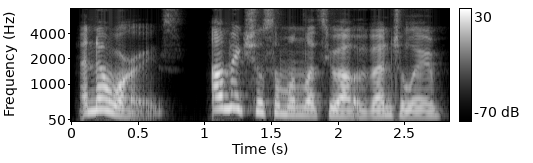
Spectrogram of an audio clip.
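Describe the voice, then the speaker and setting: A woman voicing a calm, stubborn man who talks in a dry, matter-of-fact way in an audio story. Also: fairly low pitch, fast. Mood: smug, lying.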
